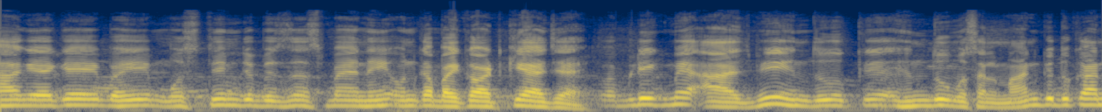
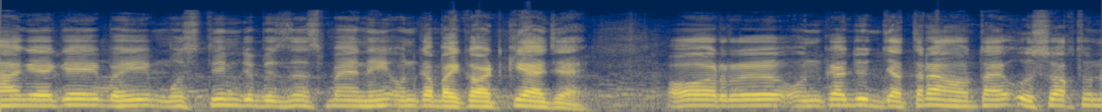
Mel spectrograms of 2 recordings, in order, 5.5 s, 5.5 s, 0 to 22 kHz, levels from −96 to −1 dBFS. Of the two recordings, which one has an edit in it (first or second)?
first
